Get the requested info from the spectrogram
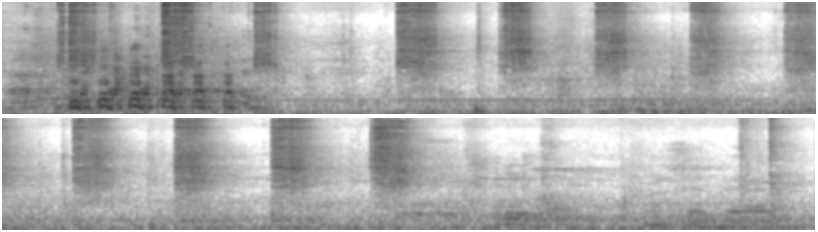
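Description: Hand socket ratchet being worked, a steady run of sharp clicks about three a second. A voice, perhaps a laugh, is heard briefly at the start.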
